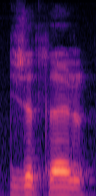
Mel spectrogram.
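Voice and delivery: usual speaking voice

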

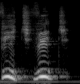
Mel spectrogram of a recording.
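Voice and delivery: high-pitched hurried-sounding command; urgent order. A narrator's reading. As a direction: call for help urgently. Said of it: "dit alors le régent".

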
